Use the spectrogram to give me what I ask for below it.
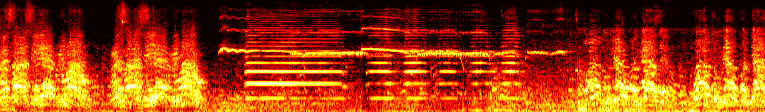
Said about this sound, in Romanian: Zeci de susținători ai platformei DA și ai primarului ales Andrei Năstase au ieșit și azi în stradă, anunțându-și protestul mai întâi la judecătoria Chișinău, după care la primăria Capitalei. Ei au cerut validarea mandatului primarului.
